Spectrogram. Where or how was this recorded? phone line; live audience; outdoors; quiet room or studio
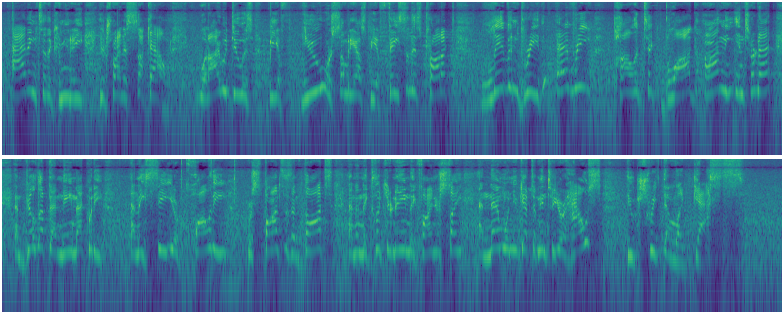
outdoors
